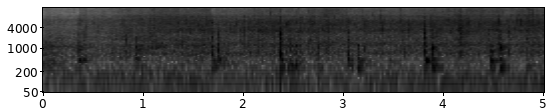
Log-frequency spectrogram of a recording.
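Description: Chicken keema cooks in a pan over a medium flame, giving a steady close sizzle with frequent sharp spatters and stirring clicks scattered through it, and no voices.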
